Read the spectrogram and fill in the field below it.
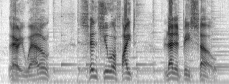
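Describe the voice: Faint music plays behind a man doing a put-on character voice, raised and projected. His pitch is fairly high, and he speaks at a fairly slow pace.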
